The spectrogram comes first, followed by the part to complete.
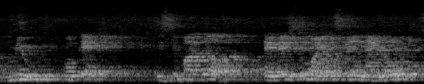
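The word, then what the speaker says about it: mu: इसे प्रोनाउंस यम और यू दोनों एक साथ बोलना, म्यू.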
